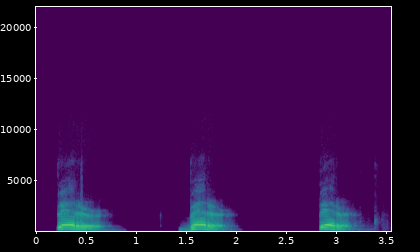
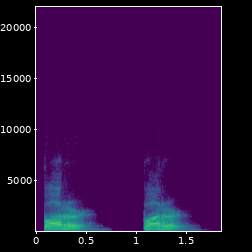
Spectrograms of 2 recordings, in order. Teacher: when we have two t's two t's okay together like here two t's so you would replace that with a sound that it's almost like a d sound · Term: american accent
